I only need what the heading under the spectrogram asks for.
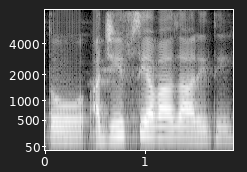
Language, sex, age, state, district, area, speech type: Urdu, female, 30-45, Delhi, South Delhi, rural, spontaneous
